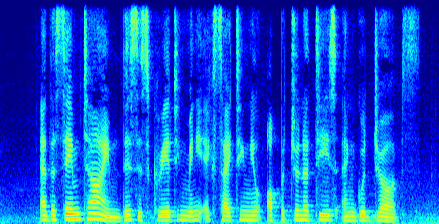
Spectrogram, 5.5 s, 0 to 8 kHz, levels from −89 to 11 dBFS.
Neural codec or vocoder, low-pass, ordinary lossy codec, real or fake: codec, 16 kHz, 1 kbps, X-Codec, WavLM features, trained on Multilingual LibriSpeech; none; none; fake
